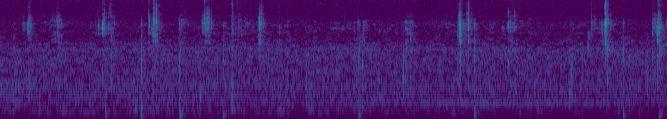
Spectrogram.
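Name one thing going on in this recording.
Fingers squish and mix soft rice on a plate.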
